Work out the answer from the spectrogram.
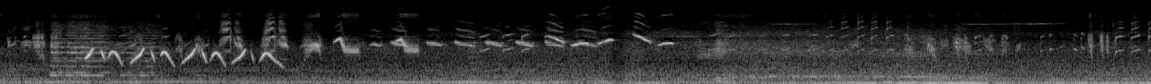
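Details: Tame caged Chinese hwamei, a Bánh tẻ type with a large spread tail, singing rapid zigzag whistled phrases that climb and dip, repeated several times a second, before fading into quieter background chatter and hum.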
